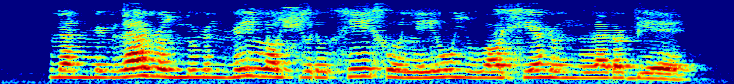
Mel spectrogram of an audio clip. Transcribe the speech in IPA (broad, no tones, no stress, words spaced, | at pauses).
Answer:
ɳanɳiɳla ɳɔɲuɳʊnɳɪ lɔɕʊɾʊxe xole wiwɔxʲaɳ ʊn laɽɔɖɾʲɛ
